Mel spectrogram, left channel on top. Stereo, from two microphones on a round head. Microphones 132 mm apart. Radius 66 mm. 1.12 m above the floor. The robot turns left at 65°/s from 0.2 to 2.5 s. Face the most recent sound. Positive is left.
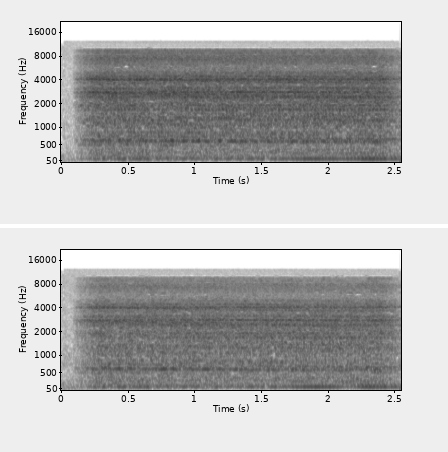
No sound to turn to.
